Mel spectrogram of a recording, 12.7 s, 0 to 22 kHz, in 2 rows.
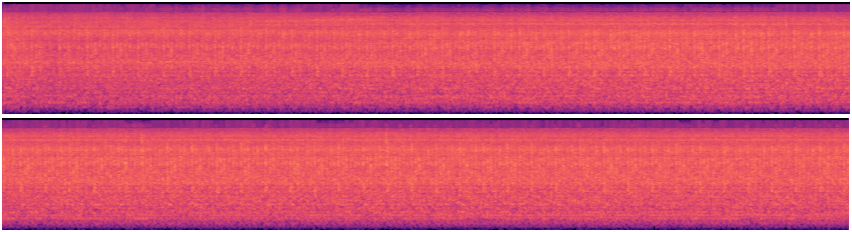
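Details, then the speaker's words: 1960 Dodge Dart Seneca, new engine, running on old stale gas with choke held manually (no choke thermostat): uneven, ragged firing with faint knocking, barely holding idle, won't run without choke; fuel starvation from old gas suspected. "i think if i get some heat into it let it run a while it'll actually run on that old putrid garbage i just gotta manually hold the choke because uh i don't have the thermostat for it"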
